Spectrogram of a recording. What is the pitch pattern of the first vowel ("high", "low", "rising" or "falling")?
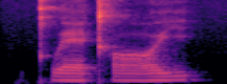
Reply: low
